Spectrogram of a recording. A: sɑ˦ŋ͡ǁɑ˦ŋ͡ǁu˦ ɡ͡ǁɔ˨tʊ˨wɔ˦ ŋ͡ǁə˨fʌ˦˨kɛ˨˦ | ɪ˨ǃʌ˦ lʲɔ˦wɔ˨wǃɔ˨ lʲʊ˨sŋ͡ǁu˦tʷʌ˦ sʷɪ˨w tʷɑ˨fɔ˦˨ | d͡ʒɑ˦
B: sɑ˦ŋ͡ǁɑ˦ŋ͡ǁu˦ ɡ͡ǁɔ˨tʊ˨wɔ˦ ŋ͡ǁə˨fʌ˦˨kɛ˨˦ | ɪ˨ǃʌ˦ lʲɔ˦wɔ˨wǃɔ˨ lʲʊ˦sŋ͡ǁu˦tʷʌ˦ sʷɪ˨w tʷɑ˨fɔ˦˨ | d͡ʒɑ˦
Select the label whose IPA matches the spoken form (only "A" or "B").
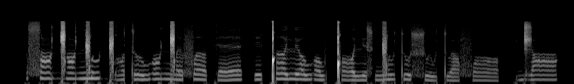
A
